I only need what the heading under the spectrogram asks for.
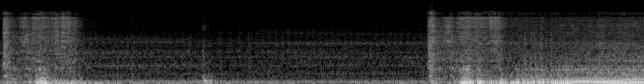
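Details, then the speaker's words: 1985 Ford Laser KB GL, Thai-market, throttle body fuel injected, new but still loud exhaust: engine cranks, pauses, then fires into a rough uneven idle; hard starting, owner says letting the fuel pump run a while helps, fuel delivery suspected. "I think sometimes this thing needs a little help you just let the fuel pump run for a while"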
